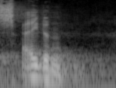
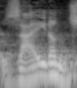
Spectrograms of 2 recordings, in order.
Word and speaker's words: Sidon: And then there's the city of Sidon, or Zidon, spelt with a Z as it's sometimes pronounced.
